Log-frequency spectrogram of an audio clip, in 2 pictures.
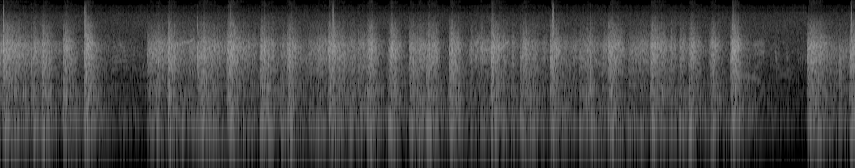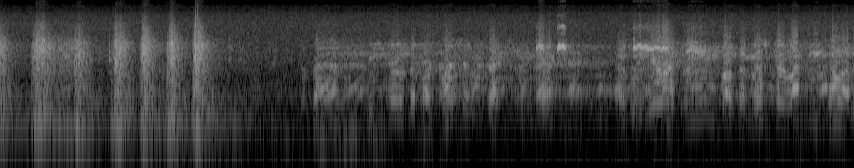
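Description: A marching band plays brass music outdoors.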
